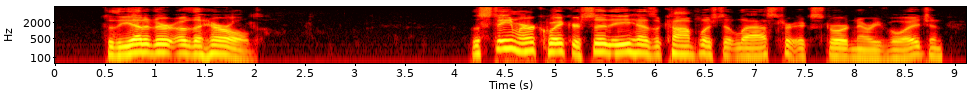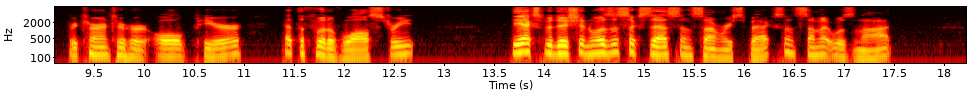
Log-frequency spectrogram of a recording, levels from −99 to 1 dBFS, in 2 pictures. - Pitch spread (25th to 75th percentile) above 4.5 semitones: Yes, wide, 5.5 semitones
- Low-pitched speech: Yes, low, 125 Hz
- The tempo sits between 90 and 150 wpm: Yes, average, 140 wpm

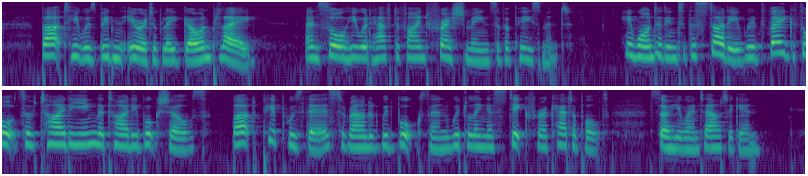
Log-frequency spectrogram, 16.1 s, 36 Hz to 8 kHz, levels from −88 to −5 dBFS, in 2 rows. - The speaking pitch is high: Yes, high, 220 Hz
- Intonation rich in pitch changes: No, average, 3.6 semitones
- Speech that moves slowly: No, average, 190 wpm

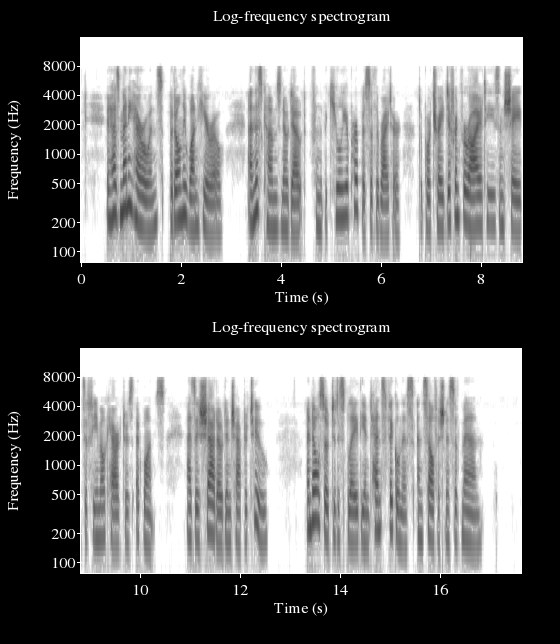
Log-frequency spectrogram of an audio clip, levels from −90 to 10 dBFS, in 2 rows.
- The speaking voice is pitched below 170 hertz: No, medium, 180 Hz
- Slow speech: No, average, 165 wpm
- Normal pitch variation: Yes, average, 3.9 semitones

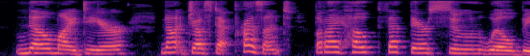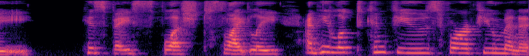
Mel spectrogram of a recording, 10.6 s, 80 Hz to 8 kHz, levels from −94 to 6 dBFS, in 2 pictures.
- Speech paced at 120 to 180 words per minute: Yes, average, 155 wpm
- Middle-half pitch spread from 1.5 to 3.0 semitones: No, average, 4.4 semitones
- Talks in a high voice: Yes, high, 240 Hz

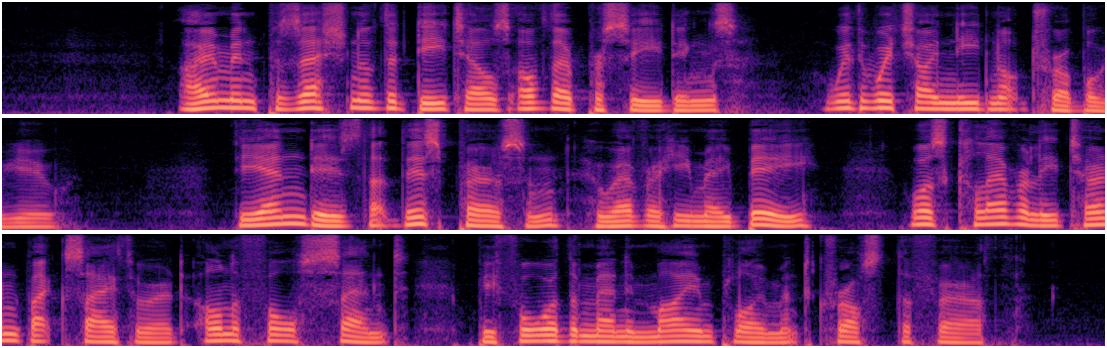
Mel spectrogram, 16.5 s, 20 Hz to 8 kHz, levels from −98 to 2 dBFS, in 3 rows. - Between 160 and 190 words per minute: Yes, average, 165 wpm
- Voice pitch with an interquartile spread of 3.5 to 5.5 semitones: Yes, average, 4.1 semitones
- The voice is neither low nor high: Yes, medium, 145 Hz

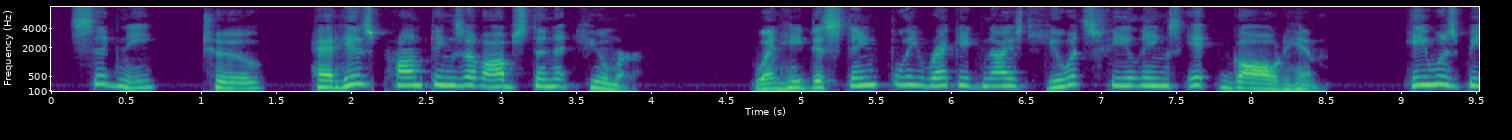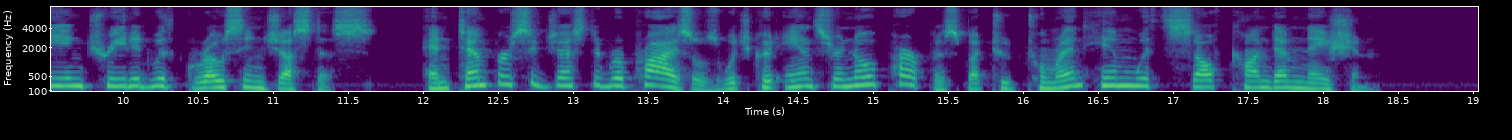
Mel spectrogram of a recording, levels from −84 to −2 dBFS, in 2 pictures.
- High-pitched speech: Yes, high, 205 Hz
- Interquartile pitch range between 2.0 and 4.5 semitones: No, average, 5.3 semitones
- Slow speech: Yes, slow, 125 wpm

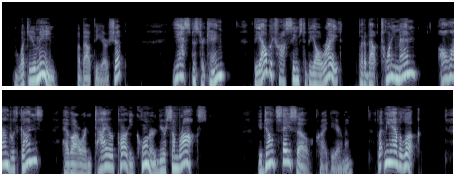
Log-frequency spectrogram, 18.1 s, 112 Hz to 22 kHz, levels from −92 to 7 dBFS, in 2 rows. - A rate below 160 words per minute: Yes, average, 145 wpm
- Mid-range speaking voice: Yes, medium, 170 Hz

